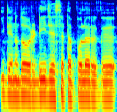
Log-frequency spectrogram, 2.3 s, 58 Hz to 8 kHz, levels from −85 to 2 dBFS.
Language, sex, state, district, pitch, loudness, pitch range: Tamil, male, Tamil Nadu, Kanyakumari, 115 Hz, -15 LUFS, 110-120 Hz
